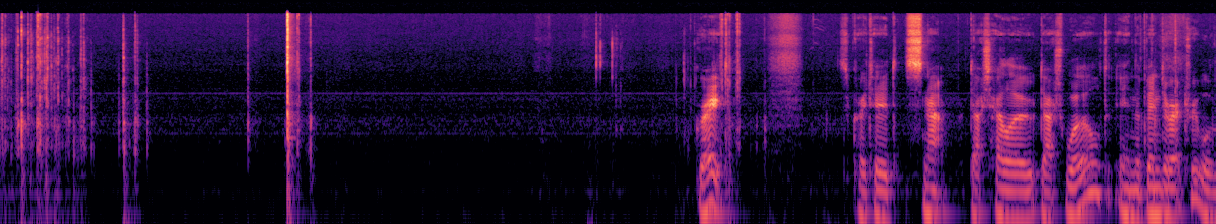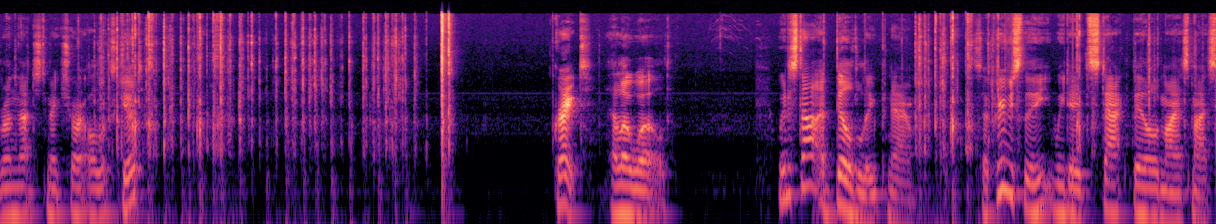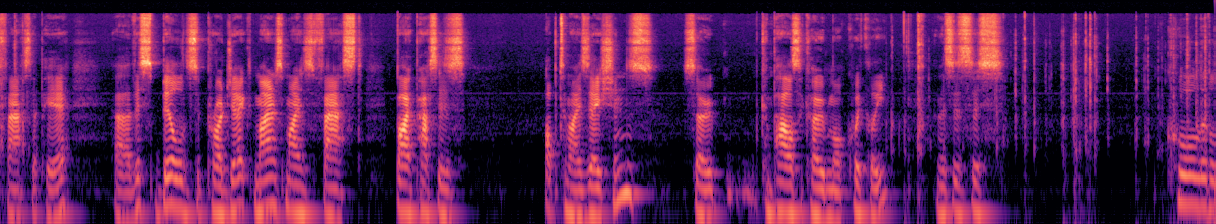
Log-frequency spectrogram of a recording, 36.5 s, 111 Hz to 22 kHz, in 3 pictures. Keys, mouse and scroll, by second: 0.0-1.7 typing, 2.9 Return, 7.2 Return, 12.8-16.7 typing, 21.0-25.0 typing, 33.4-36.4 typing.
